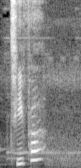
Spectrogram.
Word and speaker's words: Tifa: No Tiffa here? Yeah. Do you mean Tifa?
